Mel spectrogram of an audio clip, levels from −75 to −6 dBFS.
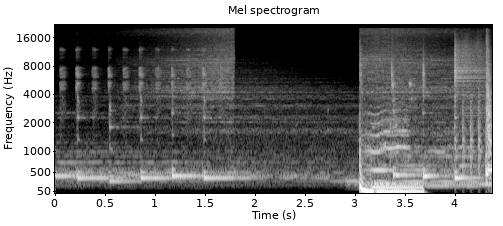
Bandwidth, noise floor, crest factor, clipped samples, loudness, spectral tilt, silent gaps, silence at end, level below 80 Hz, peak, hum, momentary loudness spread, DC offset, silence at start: over 20 kHz; -36 dBFS; 14 dB; under 0.1%; -16 LUFS; -4.5 dB/octave; none; 0 s; -18 dBFS; 0 dBFS; none; 25 LU; under 0.1%; 0 s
